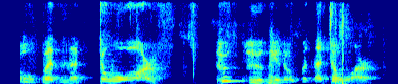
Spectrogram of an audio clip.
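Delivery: very loud stage whisper. Tabletop player, in character, calls out to the party in a loud whisper. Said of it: "I whisper very loudly".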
